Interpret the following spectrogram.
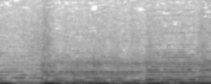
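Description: Military band music: held chords over a low bass line that moves in steps about twice a second.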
